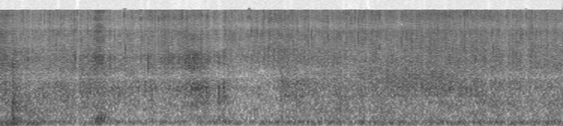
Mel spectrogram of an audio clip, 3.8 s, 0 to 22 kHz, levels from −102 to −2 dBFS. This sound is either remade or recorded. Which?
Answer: recorded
